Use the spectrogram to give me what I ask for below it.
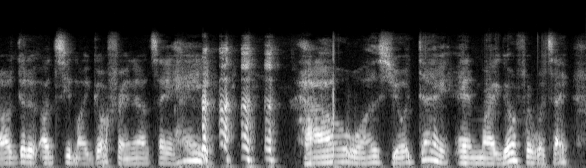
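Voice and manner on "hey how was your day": very slow, put-on conversation-class teacher manner. Retelling greeting his girlfriend after work, still in Eikaiwa teacher mode. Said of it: "I'm still in Eikaiwa mode".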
